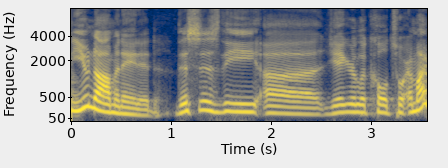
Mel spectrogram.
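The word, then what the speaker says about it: Jaeger-LeCoultre: This is the JaegerLeCoultre. Am I pronouncing JaegerLeCoultre correctly? No. How do you pronounce it? So it's Sorry. either Jaeger or JaegerLeCoultre.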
